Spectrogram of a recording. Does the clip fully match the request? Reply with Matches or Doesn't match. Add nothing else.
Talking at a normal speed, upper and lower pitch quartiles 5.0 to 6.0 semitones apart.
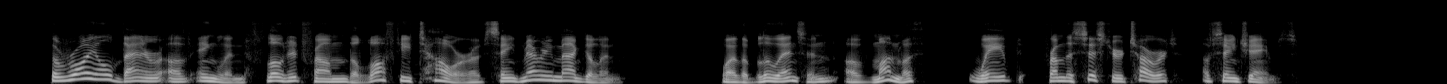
Doesn't match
